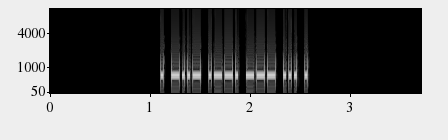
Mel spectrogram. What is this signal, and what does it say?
Morse code, heard as a keyed tone, about 44 wpm, 700 Hz. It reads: EXPOSE
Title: Top 1501-1750 Words 45wpm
